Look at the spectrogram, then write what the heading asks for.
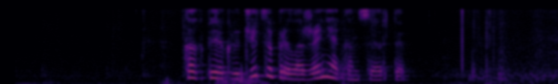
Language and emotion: Russian, neutral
